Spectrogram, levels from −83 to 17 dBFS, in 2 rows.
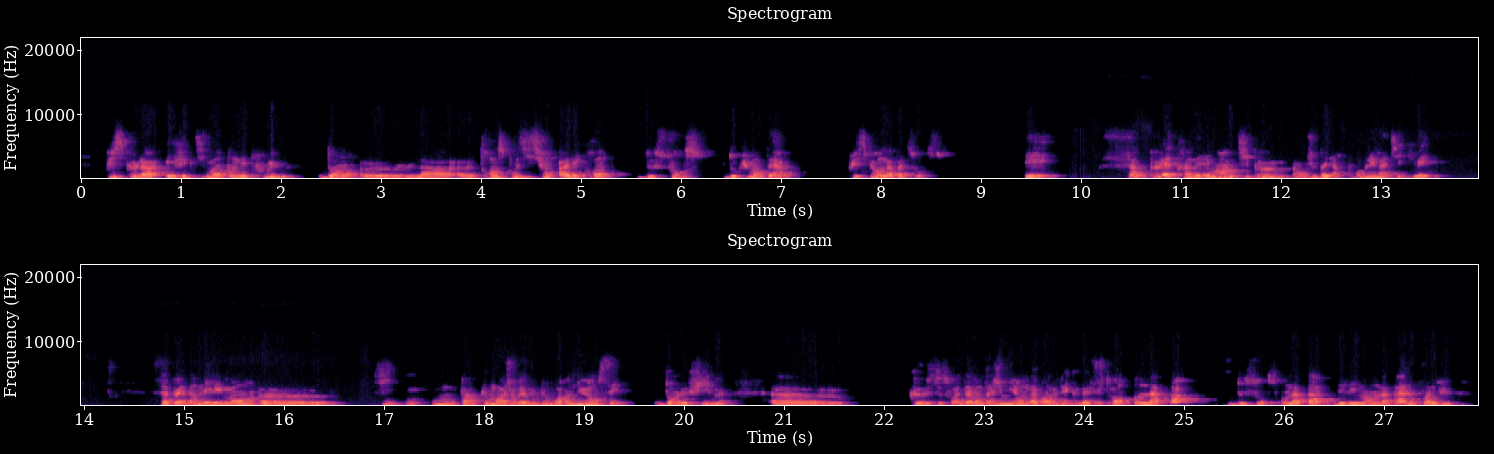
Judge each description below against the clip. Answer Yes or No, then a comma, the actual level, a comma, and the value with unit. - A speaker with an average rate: Yes, average, 180 wpm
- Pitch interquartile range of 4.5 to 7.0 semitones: Yes, average, 5.1 semitones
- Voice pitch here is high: Yes, very high, 250 Hz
